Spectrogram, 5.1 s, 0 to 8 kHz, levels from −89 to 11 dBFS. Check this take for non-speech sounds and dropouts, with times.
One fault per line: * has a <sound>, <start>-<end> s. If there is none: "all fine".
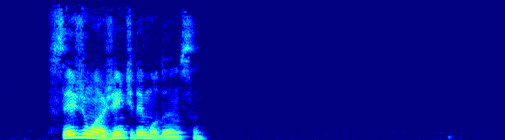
all fine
